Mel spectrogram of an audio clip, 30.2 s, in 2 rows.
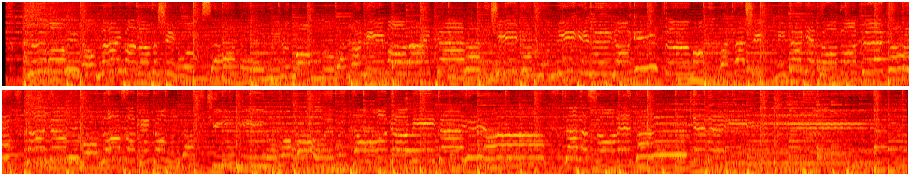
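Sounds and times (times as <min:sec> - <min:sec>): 
acoustic song: 0:00.1 - 0:30.2.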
